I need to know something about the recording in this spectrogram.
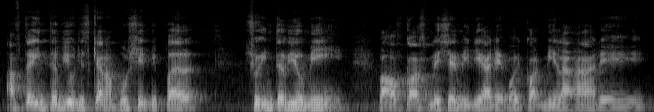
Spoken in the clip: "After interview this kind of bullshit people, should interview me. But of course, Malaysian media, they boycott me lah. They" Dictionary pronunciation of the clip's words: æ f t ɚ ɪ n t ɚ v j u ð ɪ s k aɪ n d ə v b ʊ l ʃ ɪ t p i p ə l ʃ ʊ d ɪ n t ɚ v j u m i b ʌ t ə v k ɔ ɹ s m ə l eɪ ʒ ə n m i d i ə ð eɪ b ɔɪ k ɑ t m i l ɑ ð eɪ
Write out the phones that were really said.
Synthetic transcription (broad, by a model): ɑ f t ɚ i n t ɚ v j u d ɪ s k aɪ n ə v b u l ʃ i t p i p ə l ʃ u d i n t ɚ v j u m i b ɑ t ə f k ɔ s m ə l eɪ ʃ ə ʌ m i d i ə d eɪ b ɔɪ k ɑ t m i l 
